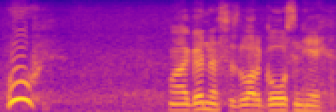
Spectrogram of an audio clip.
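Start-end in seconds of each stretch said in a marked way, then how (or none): 0.1-0.4 loud relieved whew. Real, not acted. Relief pushing through gorse.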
